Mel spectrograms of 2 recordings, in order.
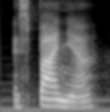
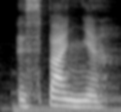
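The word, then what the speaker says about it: España: Saw with the alphabet The Sound that we produce with it very similar to the english as in parking the difference is that your tongue should be touching your palet to do the in espanya If You're a British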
